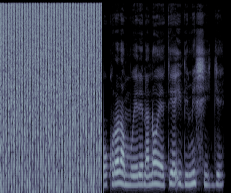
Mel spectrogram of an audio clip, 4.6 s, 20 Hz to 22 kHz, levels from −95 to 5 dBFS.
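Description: From the start to about 2.07 s, the speech is replaced by a compressed stream played as audio. The receiving end took an encoded Dolby Digital stream, consistent with AC-3, as plain samples instead of decoding it. The result is loud, harsh, chattering static. It pulses 31.25 times a second. Each pulse is a burst of noise about 13.3 ms long, followed by silent padding. Normal speech takes over at "gũkũrora mwĩrĩ na no".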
